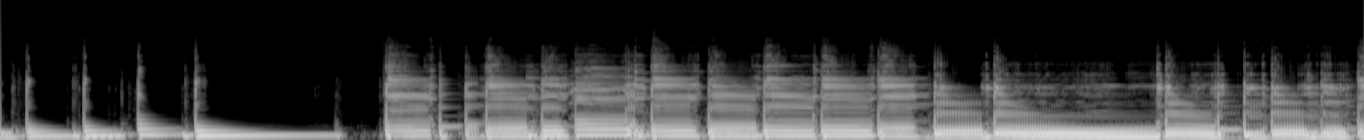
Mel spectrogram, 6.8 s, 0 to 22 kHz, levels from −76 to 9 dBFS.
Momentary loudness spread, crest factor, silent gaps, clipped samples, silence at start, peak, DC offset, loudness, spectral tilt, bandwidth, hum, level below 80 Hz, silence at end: 8 LU; 12 dB; none; under 0.1%; 0 s; -2 dBFS; under 0.1%; -14 LUFS; -10 dB/octave; 5.4 kHz; none; -20 dBFS; 0 s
